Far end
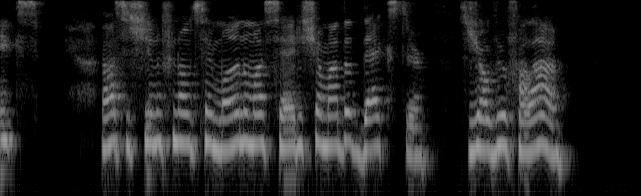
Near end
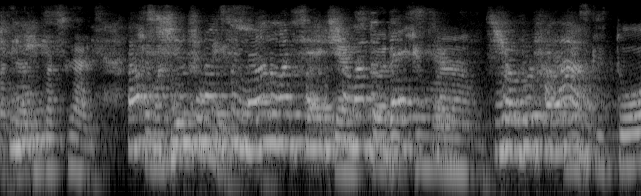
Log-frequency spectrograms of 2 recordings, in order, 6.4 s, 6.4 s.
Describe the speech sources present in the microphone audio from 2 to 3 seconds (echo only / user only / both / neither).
both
